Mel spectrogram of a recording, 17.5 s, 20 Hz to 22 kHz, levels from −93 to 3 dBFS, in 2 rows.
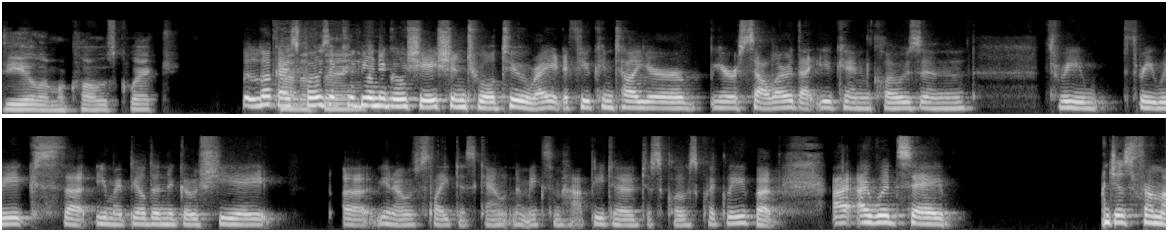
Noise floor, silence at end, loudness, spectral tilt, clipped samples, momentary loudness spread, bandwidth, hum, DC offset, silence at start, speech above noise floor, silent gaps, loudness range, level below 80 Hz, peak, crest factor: -84 dBFS; 0 s; -18 LUFS; -5 dB/octave; under 0.1%; 14 LU; 12.5 kHz; none; under 0.1%; 0 s; 66 dB; none; 10 LU; -64 dBFS; -2 dBFS; 16 dB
